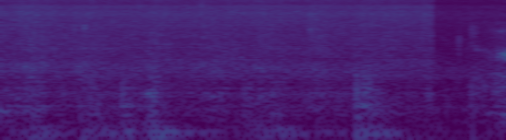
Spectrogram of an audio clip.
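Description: Turmeric and red chili powder fry in a pan for aloo bhujia, giving a steady, faint sizzling hiss with a few soft stirring scrapes, cutting slightly quieter near the end.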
